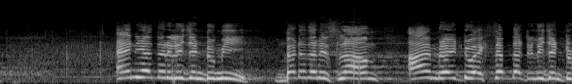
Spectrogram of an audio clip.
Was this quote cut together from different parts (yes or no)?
no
